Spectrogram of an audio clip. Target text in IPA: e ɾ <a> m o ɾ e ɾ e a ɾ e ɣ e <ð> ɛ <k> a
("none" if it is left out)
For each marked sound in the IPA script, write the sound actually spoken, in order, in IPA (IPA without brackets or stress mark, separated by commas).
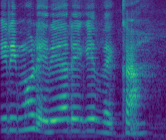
i, ð, k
